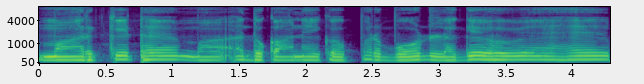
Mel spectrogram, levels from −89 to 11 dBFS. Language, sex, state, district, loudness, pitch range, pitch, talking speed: Hindi, male, Uttar Pradesh, Lucknow, -14 LUFS, 130-145 Hz, 135 Hz, 140 wpm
